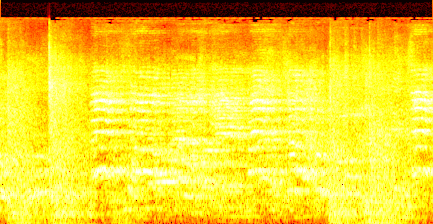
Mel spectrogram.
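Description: Impacts in a wrestling ring: a sharp smack about half a second in, then a heavy thud of a body on the ring canvas a little after three seconds, over voices shouting in the hall.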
